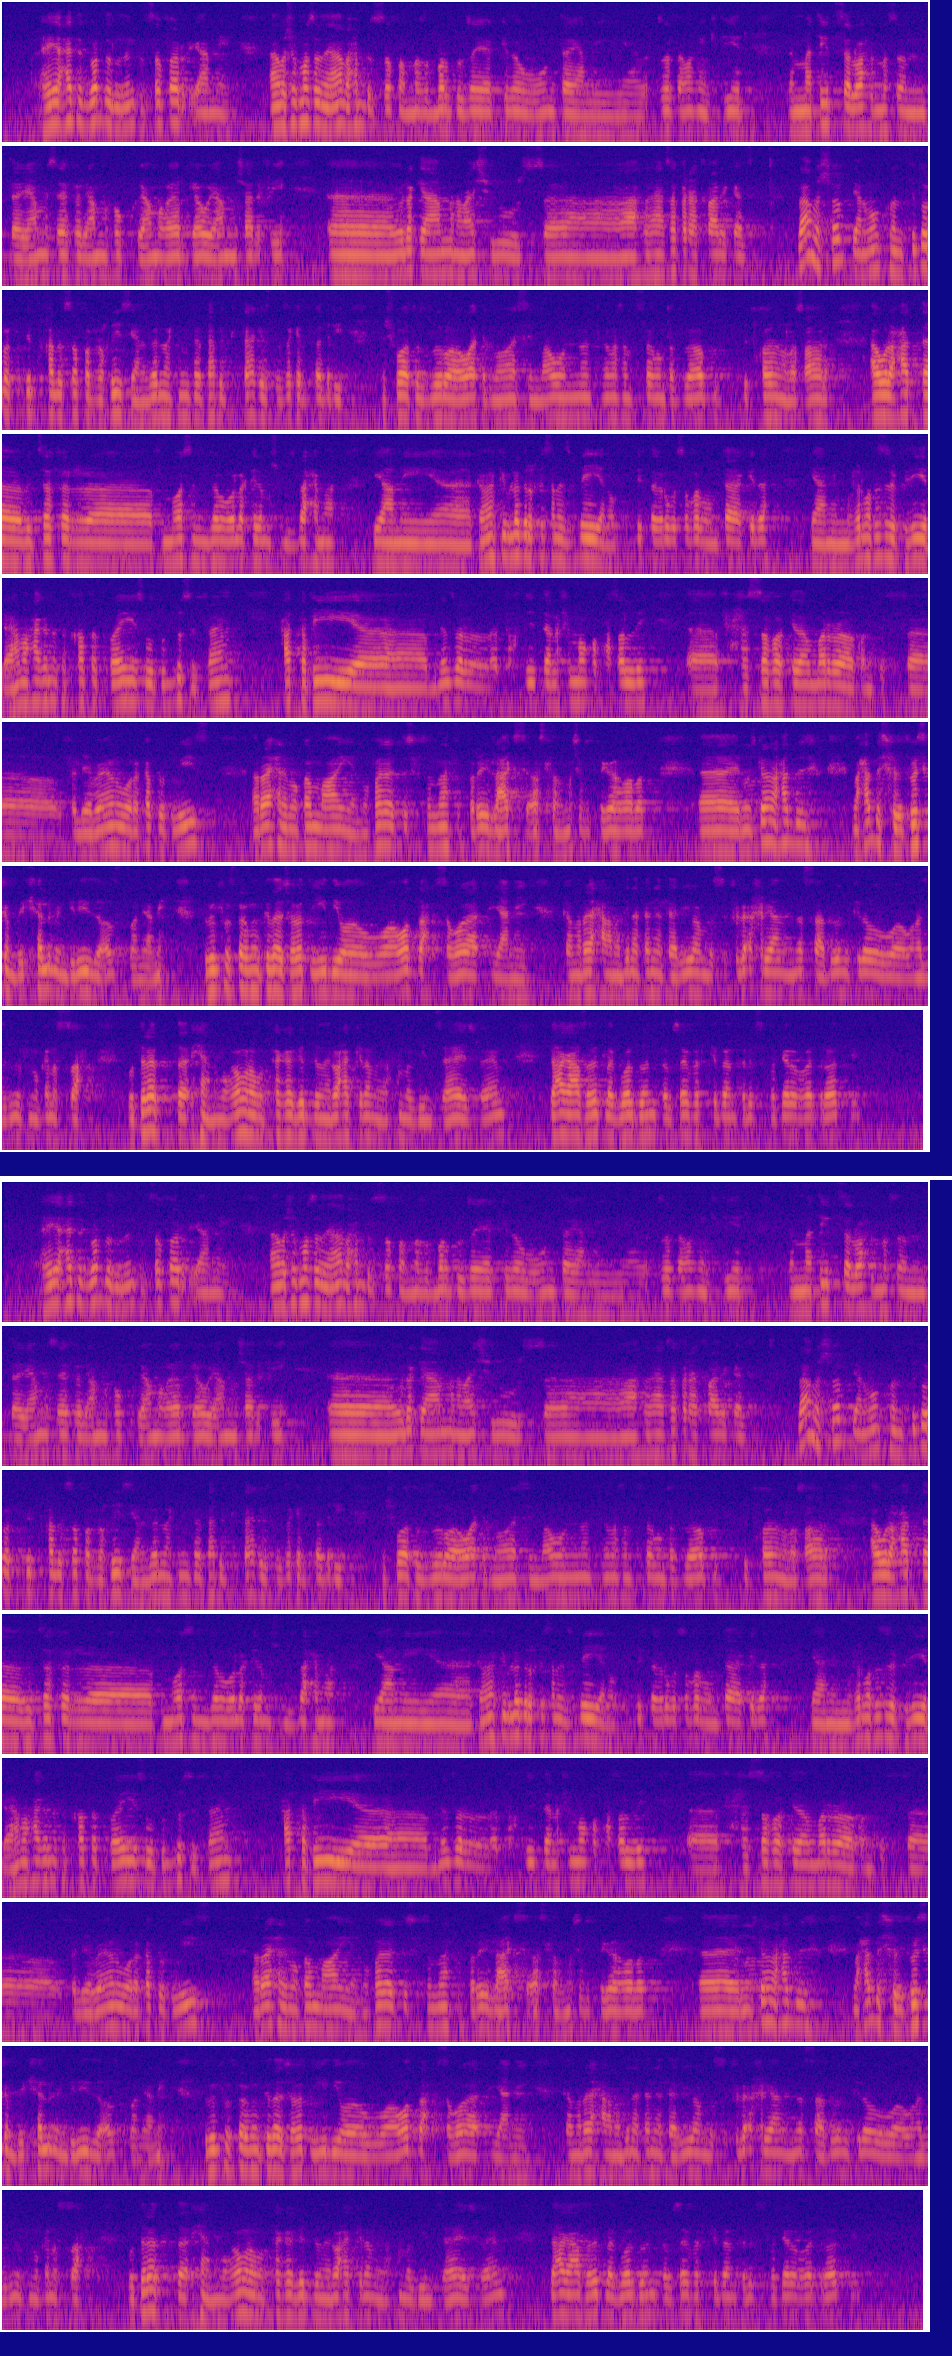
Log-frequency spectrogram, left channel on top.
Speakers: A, on the left; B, on the right.
A: هي حته برضه ان انت تسافر يعني انا بشوف مثلا يعني انا بحب السفر مثلا برضه زيك كده وانت يعني زرت اماكن كتير لما تيجي تسال واحد مثلا انت يا عم سافر يا عم فك يا عم غير جو يا عم مش عارف ايه آه
B: اه
A: يقول لك يا عم انا معيش فلوس آه هسافر هدفع لي كذا لا مش شرط يعني ممكن في طرق كتير تخلي السفر رخيص يعني زي انك انت تحجز تحجز تذاكر بدري مش في وقت الذروه او وقت المواسم او ان انت مثلا تستخدم تطبيقات بت- بتقارن الاسعار او لو حتى بتسافر آه، في مواسم زي ما بقول لك كده مش مزدحمه يعني آه، كمان في بلاد رخيصه نسبيا وبتديك تجربه سفر ممتعه كده يعني من غير ما تصرف كتير اهم حاجه ان انت تخطط كويس وتتبسط فاهم حتى في آه، بالنسبه للتخطيط ده انا في موقف حصل لي آه، في في السفر كده مره كنت في آه، في اليابان وركبت اتوبيس رايح لمكان معين وفجأة اكتشفت ان انا في الطريق <laughs> العكسي اصلا ماشي في اتجاه غلط آه
B: يا نهار
A: المشكله
B: أبيض
A: ان حد <laughs> ما حدش في الاتوبيس كان بيتكلم انجليزي اصلا يعني <laughs> فضلت استخدم كده اشارات ايدي و- واوضح للسواق يعني كان رايح على مدينه تانية تقريبا بس في الاخر يعني الناس ساعدوني كده و- ونزلوني في المكان الصح وطلعت <laughs> يعني مغامره مضحكه جدا الواحد كده ما <laughs> ما بينساهاش فاهم في حاجه حصلت لك برضو وانت مسافر كده انت لسه فاكرها لغايه دلوقتي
